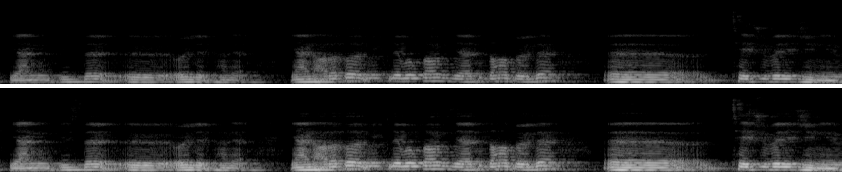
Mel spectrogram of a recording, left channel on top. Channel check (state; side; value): quieter; left; 6.7 dB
